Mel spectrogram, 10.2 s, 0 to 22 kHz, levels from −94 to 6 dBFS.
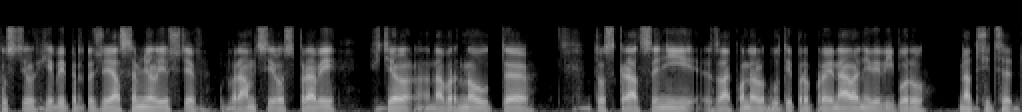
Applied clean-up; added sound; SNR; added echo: neural diffusion model UNIVERSE++.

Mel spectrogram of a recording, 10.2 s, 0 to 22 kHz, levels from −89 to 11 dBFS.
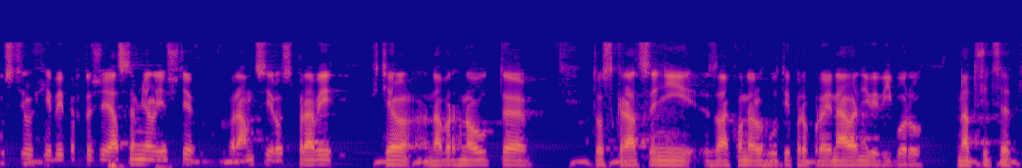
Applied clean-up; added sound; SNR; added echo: classical method spectral subtraction.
